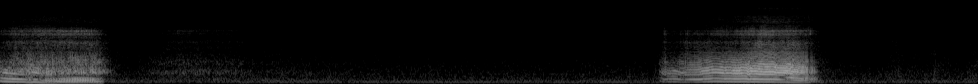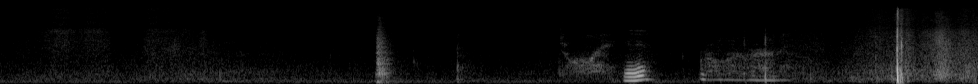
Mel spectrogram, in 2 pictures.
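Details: Snoring during sleep: two loud rattling snores separated by a long quiet pause, with faint room noise and a few clicks.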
